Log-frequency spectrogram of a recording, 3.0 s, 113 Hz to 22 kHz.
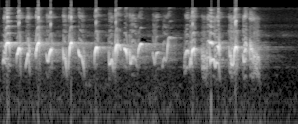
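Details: Streak-eared bulbul pair dueling fiercely in song, recorded 30 October 2021: rapid bubbly, chirping notes in quick runs, a brief pause, then another burst of chattering phrases.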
